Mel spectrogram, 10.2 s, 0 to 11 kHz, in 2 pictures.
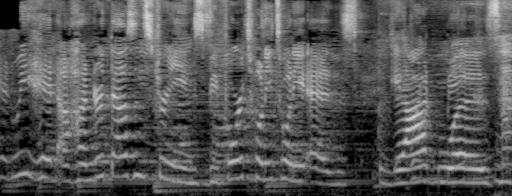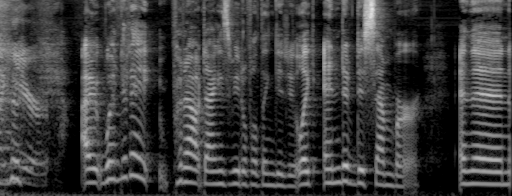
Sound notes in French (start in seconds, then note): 4.9 rire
